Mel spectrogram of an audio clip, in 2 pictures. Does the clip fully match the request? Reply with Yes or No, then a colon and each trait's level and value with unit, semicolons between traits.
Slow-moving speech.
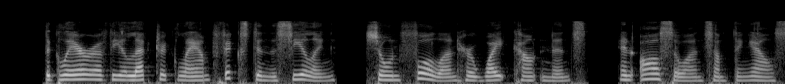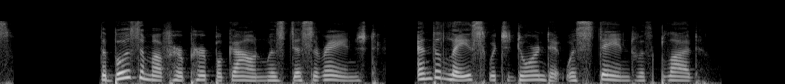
No: average, 150 wpm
